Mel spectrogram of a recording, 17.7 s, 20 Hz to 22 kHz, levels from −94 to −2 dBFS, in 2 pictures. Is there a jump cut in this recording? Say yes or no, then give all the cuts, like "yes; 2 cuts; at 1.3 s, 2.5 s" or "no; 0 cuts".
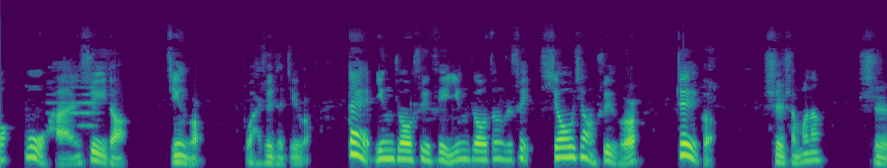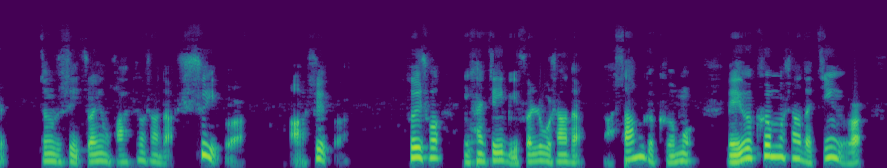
yes; 1 cut; at 3.4 s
